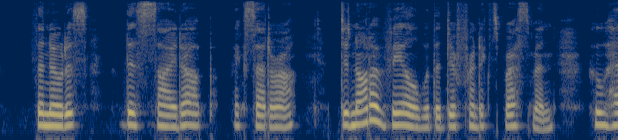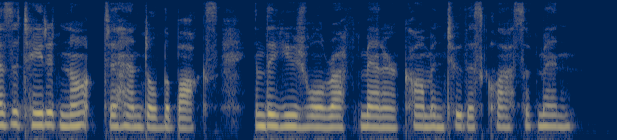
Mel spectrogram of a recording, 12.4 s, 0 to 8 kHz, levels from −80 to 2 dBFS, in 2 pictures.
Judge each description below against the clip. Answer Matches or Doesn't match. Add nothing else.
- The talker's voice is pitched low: Doesn't match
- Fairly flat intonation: Matches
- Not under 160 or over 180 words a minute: Doesn't match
